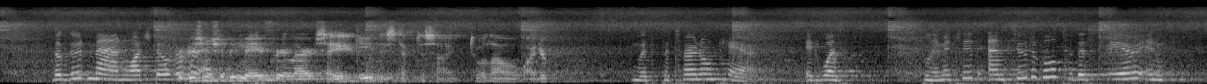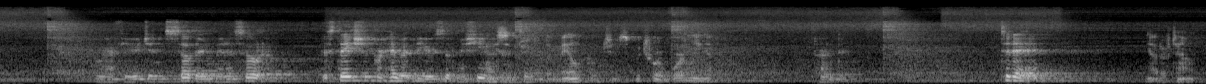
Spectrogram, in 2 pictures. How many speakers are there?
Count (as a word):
three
